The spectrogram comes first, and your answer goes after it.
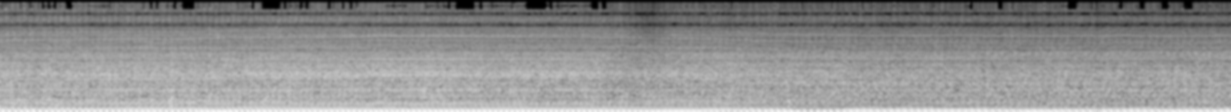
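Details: Harley-Davidson Sportster after four months of cold-weather storage, started easily with a battery jump starter kit; deep, lumpy, steady potato-potato beat settling slightly lower after eight seconds; healthy, even idle.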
